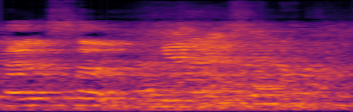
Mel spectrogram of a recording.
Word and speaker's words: handsome: Handsome means deep. Deep is not silent. Here we say handsome.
